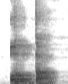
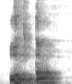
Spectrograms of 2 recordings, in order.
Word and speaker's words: قطة: قطة. قطة. Here's the cough is pronounced like a glottal stop.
